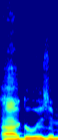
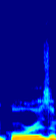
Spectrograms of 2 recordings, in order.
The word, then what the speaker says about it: agorism: Well, agora would be consistent with what the what the neologism was based on, which is agoras in the context of the ancient Greece.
